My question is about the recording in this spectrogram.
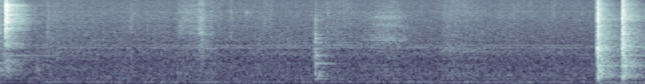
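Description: A wooden spatula knocking against the rim and sides of a nonstick cooking pot while cooked rice is turned over. There are a couple of scattered knocks, then near the end a quick run of loud knocks, about four a second, each ringing briefly.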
